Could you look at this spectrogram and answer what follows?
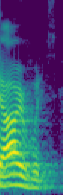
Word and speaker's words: árvores: Reparem na palavra árvores, para nós vermos essa questão da tonicidade. Árvores. O ar é a sílaba mais forte, a tônica. É a antepenúltima. Nós temos o res, o vo e o ar. É a antepenúltima, uma proparoxítona, certo?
